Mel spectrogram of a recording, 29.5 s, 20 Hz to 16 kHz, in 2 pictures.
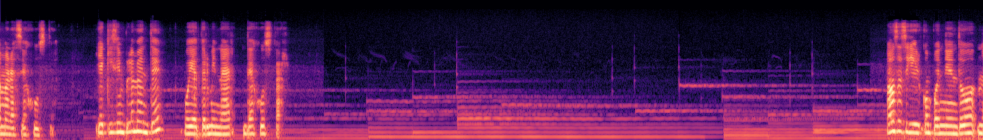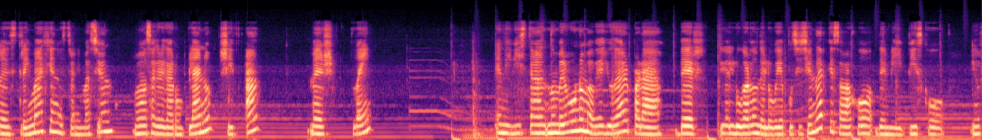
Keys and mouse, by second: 2.5 g, 2.8 x, 4.8-5.6 typing, 6.1 click, 6.4 click, 6.7 click, 7.1 g, 7.2 z, 7.4 click, 8.7-10.6 typing, 8.9 ctrl+z, 9.5 right click, 9.5 ctrl+z, 9.8 right click, 10.5 click, 11.0 click, 11.3 click, 18.1 shift+a, 21.7 KP_1, 23.3 g, 23.8 z, 27.9 click.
